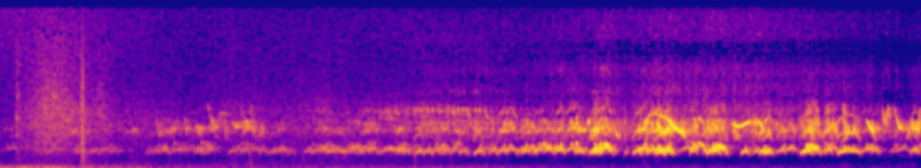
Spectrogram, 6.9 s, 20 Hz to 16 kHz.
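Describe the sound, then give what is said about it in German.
A chorus of European bee-eater calls played at a museum in Halberstadt, Germany, from a lectern after entering the number 48: rolling, liquid trilled chirps repeating and overlapping, growing louder toward the end over a low steady hum. “Ich gebe jetzt die 48 ein. Bienenfresser.”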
